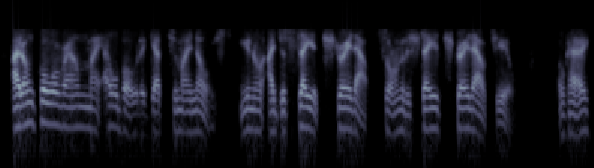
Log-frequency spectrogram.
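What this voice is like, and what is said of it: New York accent. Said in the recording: “I think you can tell from my accent, I'm from New York.”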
